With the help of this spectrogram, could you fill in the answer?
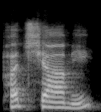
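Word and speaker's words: pacāmy: think i just like i just skipped a syllable so pachami on them everybody got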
